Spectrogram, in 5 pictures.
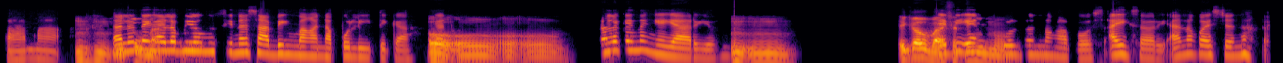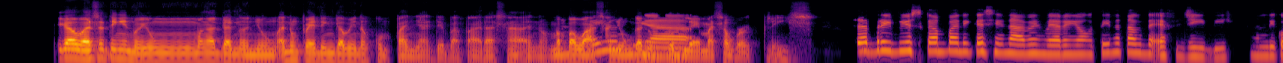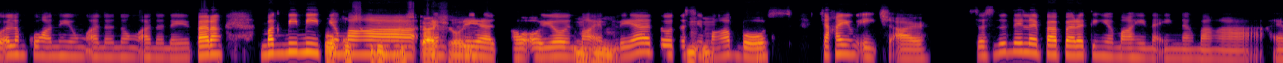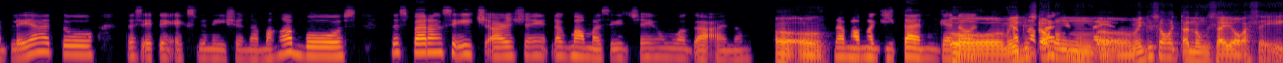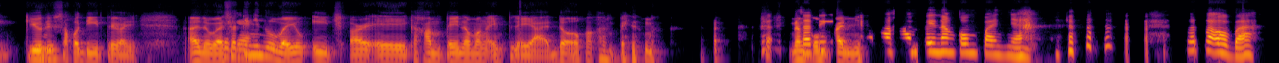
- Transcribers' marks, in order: other background noise; tapping; laughing while speaking: "kakampi ng mga"; laugh; laugh
- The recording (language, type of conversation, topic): Filipino, unstructured, Ano ang karaniwang problemang nararanasan mo sa trabaho na pinaka-nakakainis?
